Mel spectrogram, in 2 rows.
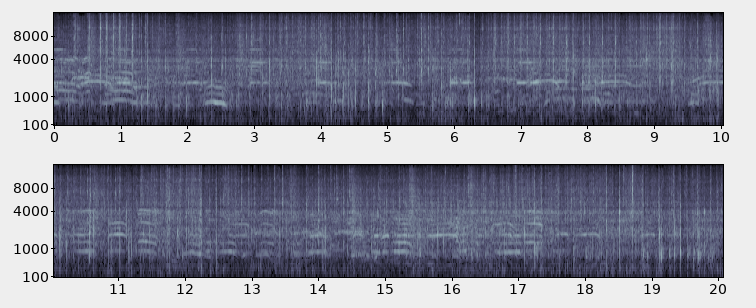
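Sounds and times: voices shouting: 0.0 - 20.0.

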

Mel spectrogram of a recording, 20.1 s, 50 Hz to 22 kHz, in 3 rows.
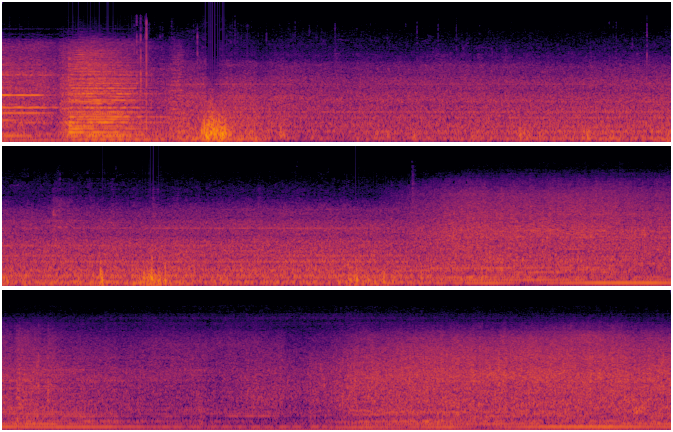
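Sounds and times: motor drone with low hum: 6.4 - 20.0.

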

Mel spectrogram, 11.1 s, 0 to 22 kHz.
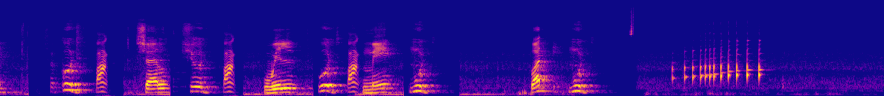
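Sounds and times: short pitched comic knocks: 8.4 - 9.7.

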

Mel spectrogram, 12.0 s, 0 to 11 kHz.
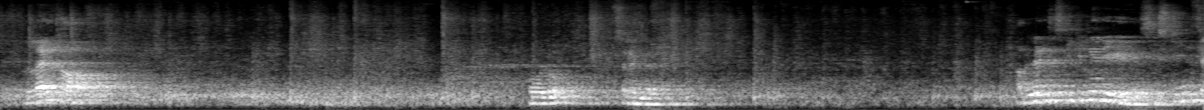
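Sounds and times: chalk scratching on blackboard: 0.0 - 12.0
chalk tapping on blackboard: 0.2 - 12.0.

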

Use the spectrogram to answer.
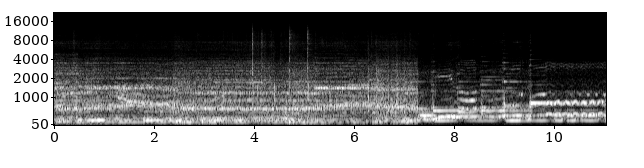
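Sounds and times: choir singing long held notes: 0.0 - 11.0.

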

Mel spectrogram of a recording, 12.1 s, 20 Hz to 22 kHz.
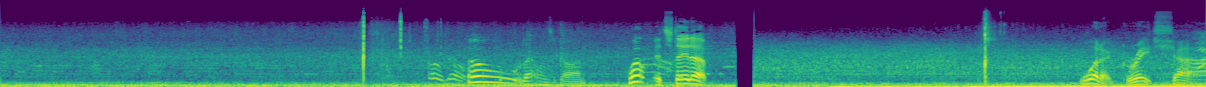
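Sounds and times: low steady rumble: 0.0 - 12.0
golf club striking ball: 9.8 - 10.3.

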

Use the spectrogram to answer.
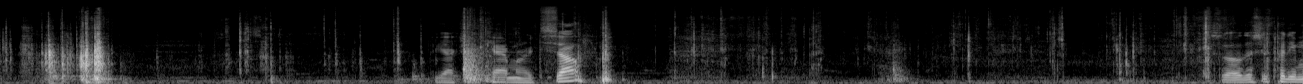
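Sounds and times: paper rustling: 6.7 - 13.0.

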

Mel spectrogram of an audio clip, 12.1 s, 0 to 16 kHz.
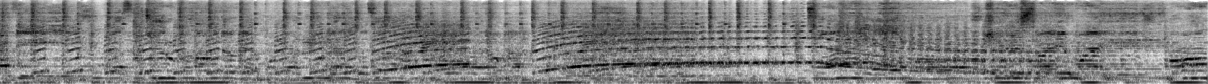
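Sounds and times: bass beat: 0.0 - 12.0
live band over pa system: 0.0 - 12.0.

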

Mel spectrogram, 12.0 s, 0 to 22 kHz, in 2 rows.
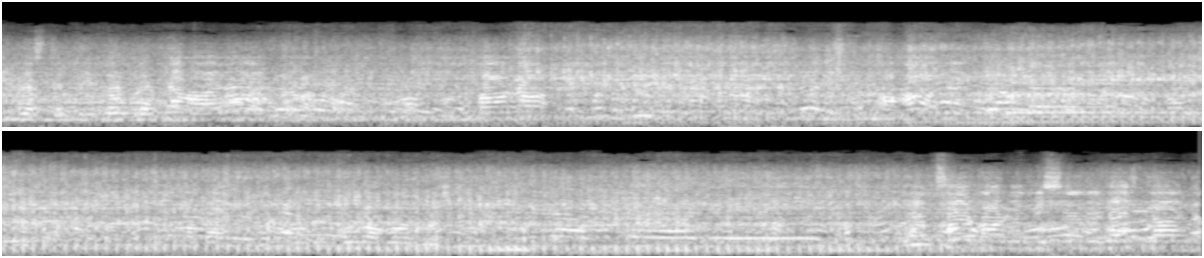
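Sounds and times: buggy engine running: 0.0 - 12.0.

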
